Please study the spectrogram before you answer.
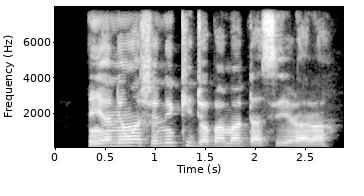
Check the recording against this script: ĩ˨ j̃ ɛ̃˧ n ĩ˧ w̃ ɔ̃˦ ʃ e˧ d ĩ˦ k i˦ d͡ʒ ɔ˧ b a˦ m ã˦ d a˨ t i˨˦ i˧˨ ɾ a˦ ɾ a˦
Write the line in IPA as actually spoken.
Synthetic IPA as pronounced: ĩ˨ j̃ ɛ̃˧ n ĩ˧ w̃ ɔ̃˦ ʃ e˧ n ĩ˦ k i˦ d͡ʒ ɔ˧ b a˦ m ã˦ d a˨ s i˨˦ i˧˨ ɾ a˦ ɾ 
